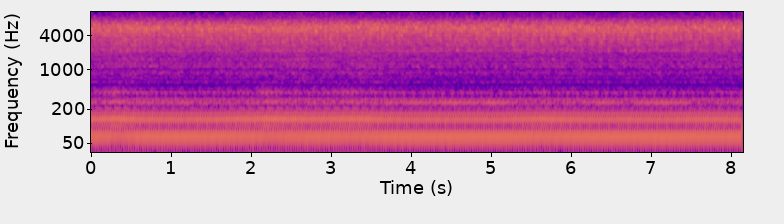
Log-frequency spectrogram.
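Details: First startup after replacing the header and fuel filter, with O2 sensors relocated, a wideband bung added and wiring rerouted; idling on the header only before the rest of the exhaust goes on. Very loud, deep, steady, unmuffled idle that runs evenly. The computer reads 5–7% rich.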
